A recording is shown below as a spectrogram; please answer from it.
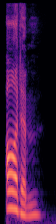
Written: autumn

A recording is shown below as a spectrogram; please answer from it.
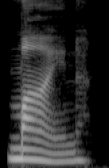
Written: mine hole

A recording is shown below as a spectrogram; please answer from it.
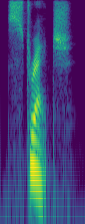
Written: stretch

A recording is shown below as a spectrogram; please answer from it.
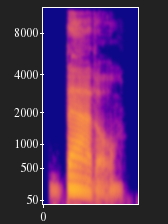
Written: battle

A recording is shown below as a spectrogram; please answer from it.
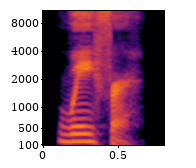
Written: wafer

